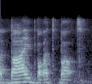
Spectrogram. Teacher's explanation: Pero en americano va a sonar más como hacia una A, un intermedio entre la O y la A.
